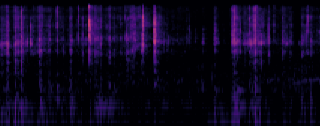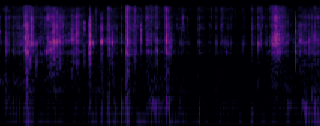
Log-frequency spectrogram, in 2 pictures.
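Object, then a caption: Bar of soap scraped by a metal blade. A metal utility blade scrapes thick flakes off a solid white bar of soap. A rapid series of short, crisp, bright scraping and crackling strokes follows, each dying away almost instantly, with a faint hiss between them.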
